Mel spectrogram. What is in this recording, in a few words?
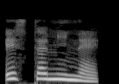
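"estaminet", French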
